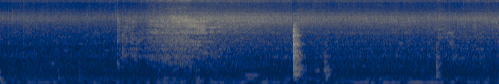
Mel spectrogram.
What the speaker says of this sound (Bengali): ফুলকপি দিয়ে আবারও আমি নেড়ে চেড়ে একটু কষিয়ে নেব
